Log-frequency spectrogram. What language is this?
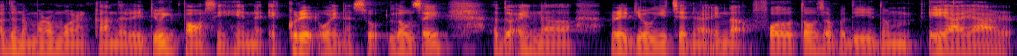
Manipuri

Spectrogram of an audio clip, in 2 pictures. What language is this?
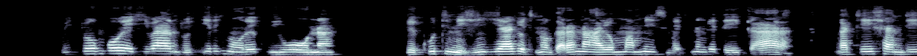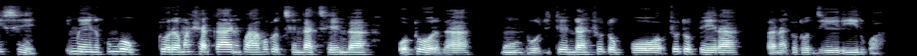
Ndau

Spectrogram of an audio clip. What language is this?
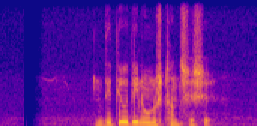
Bangla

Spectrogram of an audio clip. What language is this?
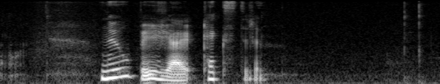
Faroese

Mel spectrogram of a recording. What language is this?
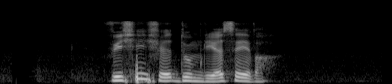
Sinhala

